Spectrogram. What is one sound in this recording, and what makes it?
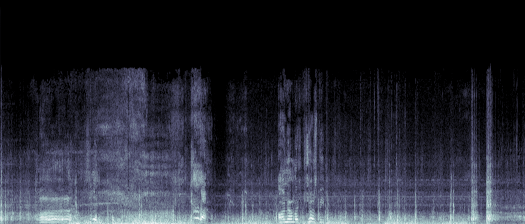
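Plastic tyres rumble over rough pavement.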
